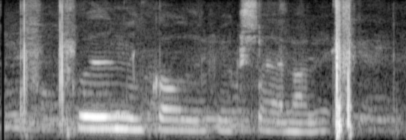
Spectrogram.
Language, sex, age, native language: Icelandic, male, 7, Icelandic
